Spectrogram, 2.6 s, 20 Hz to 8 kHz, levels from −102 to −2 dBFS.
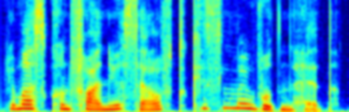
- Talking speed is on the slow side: No, fast, 205 wpm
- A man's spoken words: No, female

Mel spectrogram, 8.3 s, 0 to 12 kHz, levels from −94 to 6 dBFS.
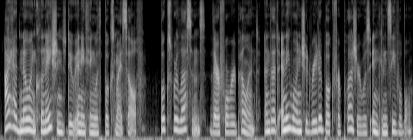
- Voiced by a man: No, female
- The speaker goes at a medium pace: Yes, average, 195 wpm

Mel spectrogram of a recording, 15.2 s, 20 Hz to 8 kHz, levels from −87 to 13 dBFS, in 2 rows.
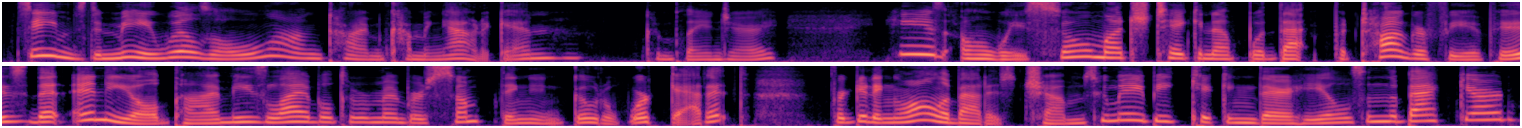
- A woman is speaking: Yes, female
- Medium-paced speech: No, fast, 220 wpm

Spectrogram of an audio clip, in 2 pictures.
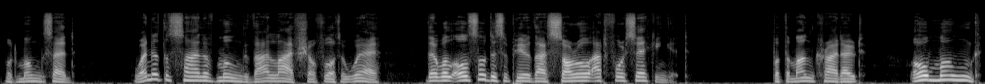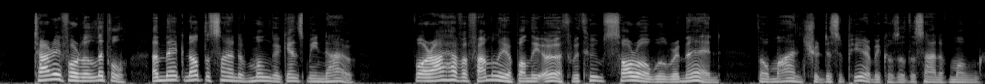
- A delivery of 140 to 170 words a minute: No, fast, 205 wpm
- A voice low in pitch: No, medium, 150 Hz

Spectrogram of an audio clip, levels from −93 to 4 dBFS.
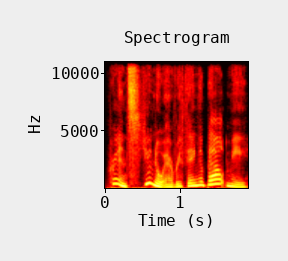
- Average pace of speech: Yes, average, 190 wpm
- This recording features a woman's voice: Yes, female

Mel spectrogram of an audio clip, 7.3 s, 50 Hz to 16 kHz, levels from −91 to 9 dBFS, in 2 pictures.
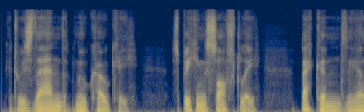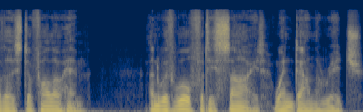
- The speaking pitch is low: Yes, very low, 95 Hz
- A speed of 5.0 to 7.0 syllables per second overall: Yes, 5.6 syllables/s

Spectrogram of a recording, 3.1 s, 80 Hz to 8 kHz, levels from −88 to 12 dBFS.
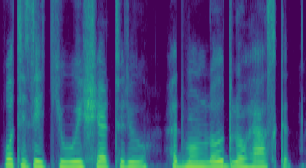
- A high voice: Yes, high, 215 Hz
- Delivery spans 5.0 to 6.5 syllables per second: Yes, 5.2 syllables/s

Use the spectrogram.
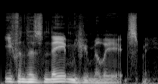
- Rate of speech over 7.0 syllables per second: No, 6.3 syllables/s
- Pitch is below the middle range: Yes, low, 105 Hz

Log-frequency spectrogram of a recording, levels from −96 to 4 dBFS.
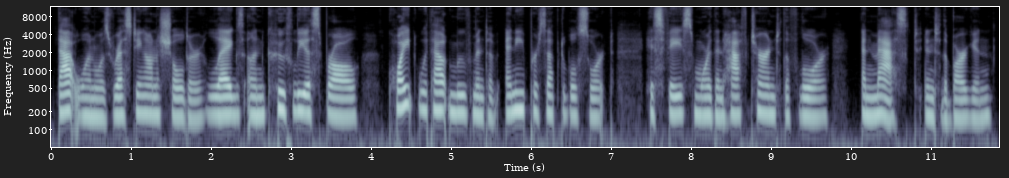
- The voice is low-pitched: No, medium, 180 Hz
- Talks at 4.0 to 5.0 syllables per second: Yes, 4.8 syllables/s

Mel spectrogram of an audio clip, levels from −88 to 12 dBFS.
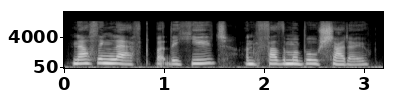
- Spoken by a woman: Yes, female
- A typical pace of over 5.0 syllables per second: No, 4.8 syllables/s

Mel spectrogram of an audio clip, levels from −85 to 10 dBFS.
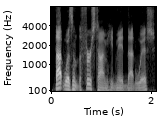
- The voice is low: Yes, low, 105 Hz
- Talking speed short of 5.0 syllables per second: Yes, 4.7 syllables/s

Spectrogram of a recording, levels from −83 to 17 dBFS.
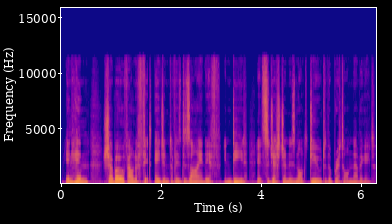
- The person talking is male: Yes, male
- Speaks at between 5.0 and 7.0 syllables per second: Yes, 5.5 syllables/s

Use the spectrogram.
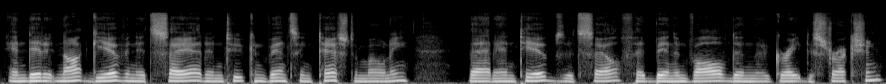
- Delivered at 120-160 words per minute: Yes, average, 150 wpm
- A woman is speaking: No, male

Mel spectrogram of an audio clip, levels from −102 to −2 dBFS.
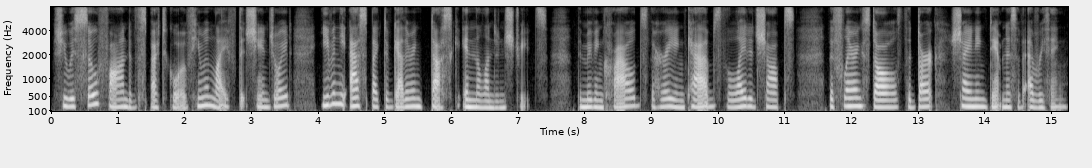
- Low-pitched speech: No, high, 210 Hz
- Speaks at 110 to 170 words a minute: Yes, average, 155 wpm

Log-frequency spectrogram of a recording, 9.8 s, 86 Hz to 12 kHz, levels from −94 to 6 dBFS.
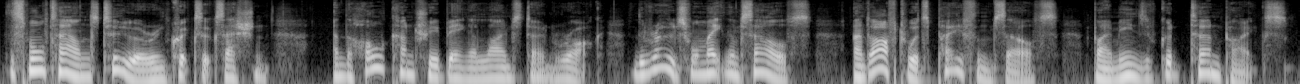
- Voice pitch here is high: No, low, 135 Hz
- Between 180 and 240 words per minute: Yes, average, 185 wpm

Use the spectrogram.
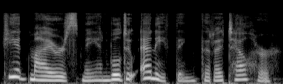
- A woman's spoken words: Yes, female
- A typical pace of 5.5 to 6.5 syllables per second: Yes, 5.7 syllables/s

